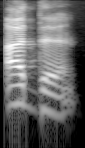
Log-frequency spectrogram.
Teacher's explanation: ধাক্কা লেগে আওয়াজটা বেরিয়ে আসবে, ধাক্কা দিয়ে পড়তে হবে। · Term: কলকলা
